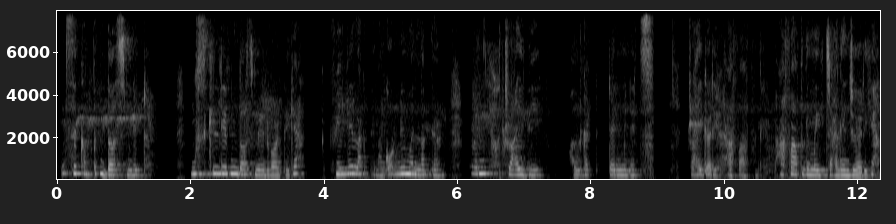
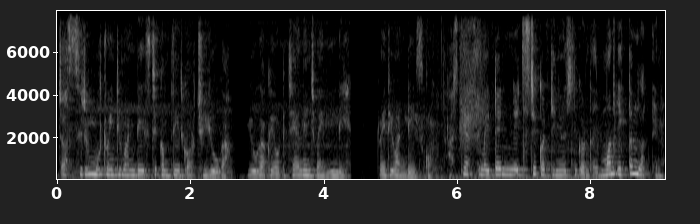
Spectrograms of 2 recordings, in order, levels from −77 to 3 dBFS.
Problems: none marked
